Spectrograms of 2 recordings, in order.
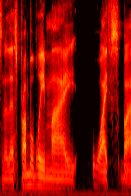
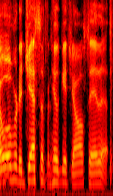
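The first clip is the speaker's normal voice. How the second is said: full-on, laid-on put-on Southern accent, pitched up; 6 semitones higher, 4 dB louder than usual. After another speaker asks for a real Southern voice, performer answers in a real Southern accent. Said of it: "I want him to be real Southern".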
